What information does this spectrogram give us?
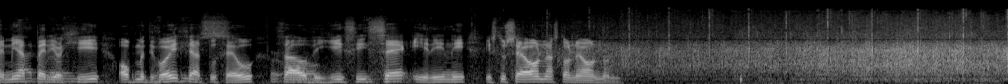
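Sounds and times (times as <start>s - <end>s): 
speech: 0.0s - 6.4s
audience applause: 5.4s - 10.0s.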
